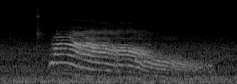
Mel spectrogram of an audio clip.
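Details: Angry rescue kitten or ginger kitten indoors: a single drawn-out meow rising then sliding gradually downward, lasting around one and a half seconds, with rich harmonics.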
